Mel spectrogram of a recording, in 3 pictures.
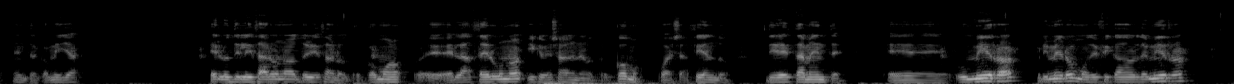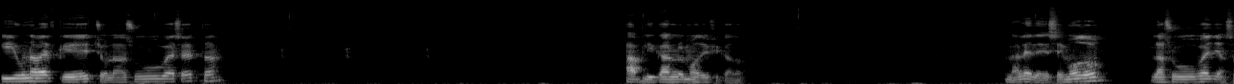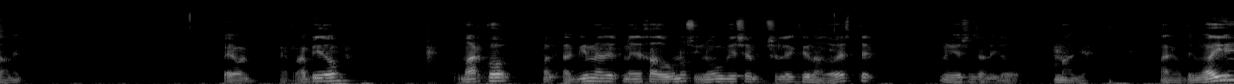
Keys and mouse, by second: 1.1 ctrl+right drag, 1.7 ctrl+right click, 3.2 ctrl+right click, 3.3-9.7 ctrl+middle drag, 9.7 ctrl+right click, 10.1-11.9 middle drag, 11.9 ctrl+right click, 12.3-13.7 middle drag, 13.7 ctrl+right click, 13.9-16.4 middle drag, 14.4 ctrl+z, 16.4 ctrl+right click, 16.8-18.1 middle drag, 18.1 ctrl+right click, 18.5 ctrl+right click, 18.8-20.0 middle drag, 20.0 ctrl+right click, 20.2-21.5 middle drag, 21.5 ctrl+right click, 21.6 middle click, 22.4 ctrl+right click, 22.7-24.1 ctrl+middle drag, 24.1 ctrl+right click, 25.0 ctrl+right click, 25.4 ctrl+right click, 26.3 ctrl+right click, 26.7-31.0 ctrl+middle drag, 28.9 ctrl+e, 30.1 Escape, 31.0 ctrl+right drag, 31.7-32.7 middle drag, 32.3 ctrl+z, 32.7 shift+right click, 33.1-37.0 ctrl+middle drag, 35.1 ctrl+e.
